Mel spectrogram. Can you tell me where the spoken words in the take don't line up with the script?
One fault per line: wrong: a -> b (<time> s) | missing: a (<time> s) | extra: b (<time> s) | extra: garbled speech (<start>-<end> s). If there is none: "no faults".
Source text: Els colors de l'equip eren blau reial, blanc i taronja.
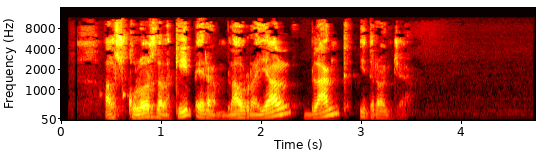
no faults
